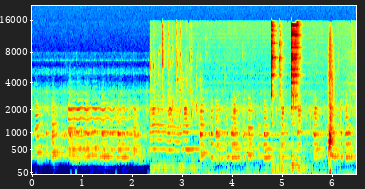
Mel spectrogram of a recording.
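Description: Instrumental background music: a melody of held, wavering notes, joined by a low bass part about two and a half seconds in. A few sharp clicks come near the end, the loudest just before it stops.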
